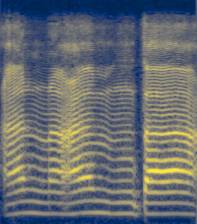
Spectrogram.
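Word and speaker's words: أنعمت: Iya, Siratal ladzina an'amta alaihim. bagus. Cuman hanya ada pantulan di huruf anna. An'am. Tadi Pak Hadi bacanya an'am. Enggak. An'amta. Enggak boleh ada pantulan ana. An'amta.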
